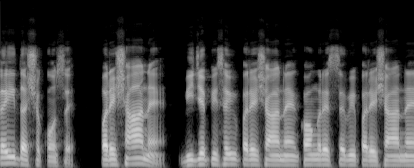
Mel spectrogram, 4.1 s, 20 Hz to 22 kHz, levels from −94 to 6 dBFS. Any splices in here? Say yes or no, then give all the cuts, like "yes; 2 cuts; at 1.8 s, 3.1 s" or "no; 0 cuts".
no; 0 cuts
